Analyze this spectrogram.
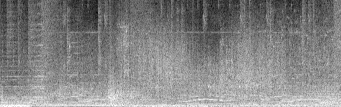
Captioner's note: dramatic music; car crashing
